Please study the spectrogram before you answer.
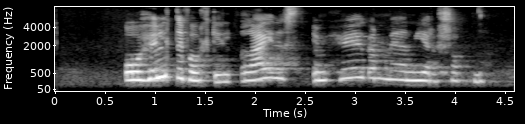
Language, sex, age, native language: Icelandic, female, 12, Icelandic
